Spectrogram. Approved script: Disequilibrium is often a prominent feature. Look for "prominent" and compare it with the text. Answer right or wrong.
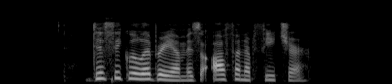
wrong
